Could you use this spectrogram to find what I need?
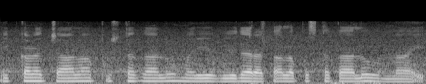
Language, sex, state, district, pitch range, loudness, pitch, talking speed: Telugu, male, Telangana, Hyderabad, 140-150 Hz, -15 LUFS, 145 Hz, 110 wpm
